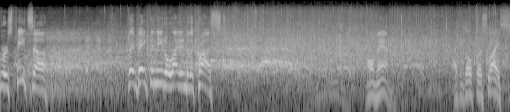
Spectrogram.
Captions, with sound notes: THEY BAKE THE NEEDLE RIGHT INTO THE CRUST. ( CHEERS AND APPLAUSE ) OH, MAN... I COULD GO FOR A SLICE, ALWAYS. WHERE DID FLYNN GET THE IDEA?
